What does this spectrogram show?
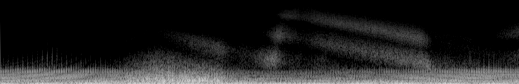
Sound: objects whooshing

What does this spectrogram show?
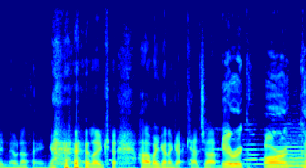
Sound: laughter

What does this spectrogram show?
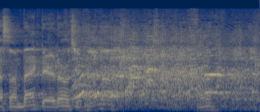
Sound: audience laughing

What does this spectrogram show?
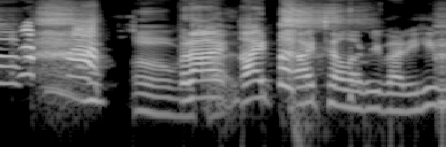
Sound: women laughing

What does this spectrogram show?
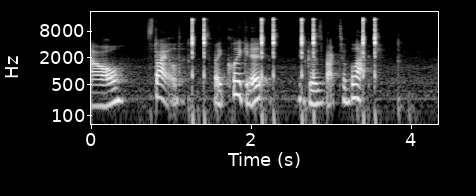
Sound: clicking

